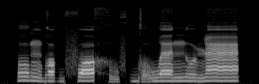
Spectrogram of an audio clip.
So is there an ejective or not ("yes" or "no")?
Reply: no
